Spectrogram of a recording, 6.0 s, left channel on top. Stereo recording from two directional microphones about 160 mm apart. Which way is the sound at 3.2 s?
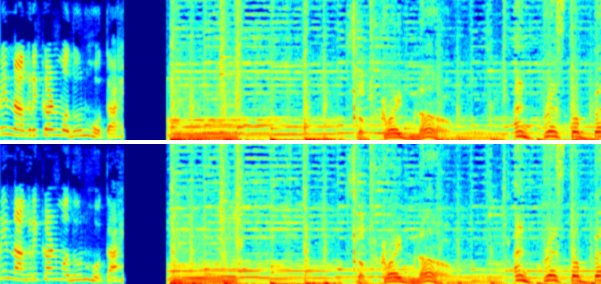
Centre (ahead or behind).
